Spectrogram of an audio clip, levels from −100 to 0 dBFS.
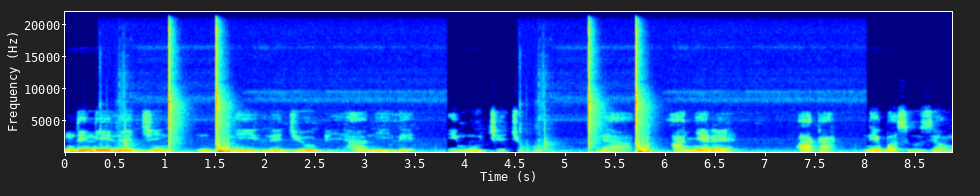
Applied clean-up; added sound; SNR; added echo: none; Fire; -1 dB; none.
